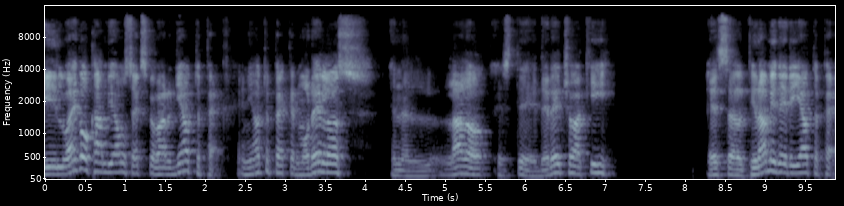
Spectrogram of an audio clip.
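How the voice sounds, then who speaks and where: A man with an American accent talks at a very slow pace and a fairly high pitch. His intonation is lively, with audible room echo around him. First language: English (speaking Spanish). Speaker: archaeology professor. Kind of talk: lecture. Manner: halting.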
